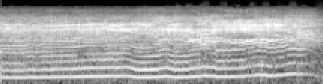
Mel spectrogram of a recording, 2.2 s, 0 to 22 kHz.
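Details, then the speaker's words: LST nitro RC truck, LRP .32 Spec 4 engine with rebuilt Hobao carb (still running lean) and Dynamite pipe: the buzzy engine climbs in pitch, then drops suddenly as the two-speed transmission shifts to second far too early; shift point can't be adjusted later. "Like, it shifted right there. Watch. Shift. Way too early."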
